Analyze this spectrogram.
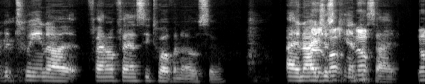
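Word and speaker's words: osu!: First of all, you pronounce it Osu. Oh my god! Oh my god! Kill yourself. So that's how the game pronounces it. Click the circle. It is Os. It's Os.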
